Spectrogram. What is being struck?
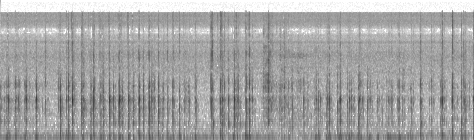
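Plastic ice pack.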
